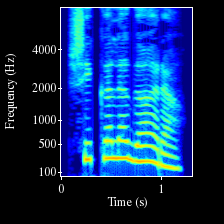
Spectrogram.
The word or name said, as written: ಶಿಕಲಗಾರ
